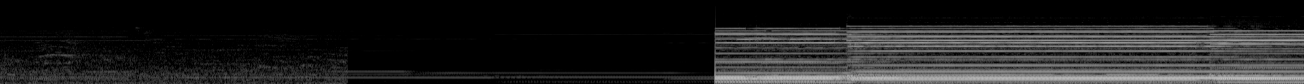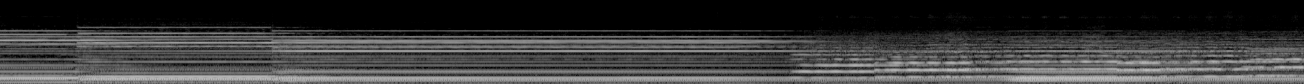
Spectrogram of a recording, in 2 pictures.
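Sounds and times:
higher organ melody: 0.0 - 3.5, 7.2 - 26.0
organ chords: 0.0 - 3.5, 7.2 - 26.0.

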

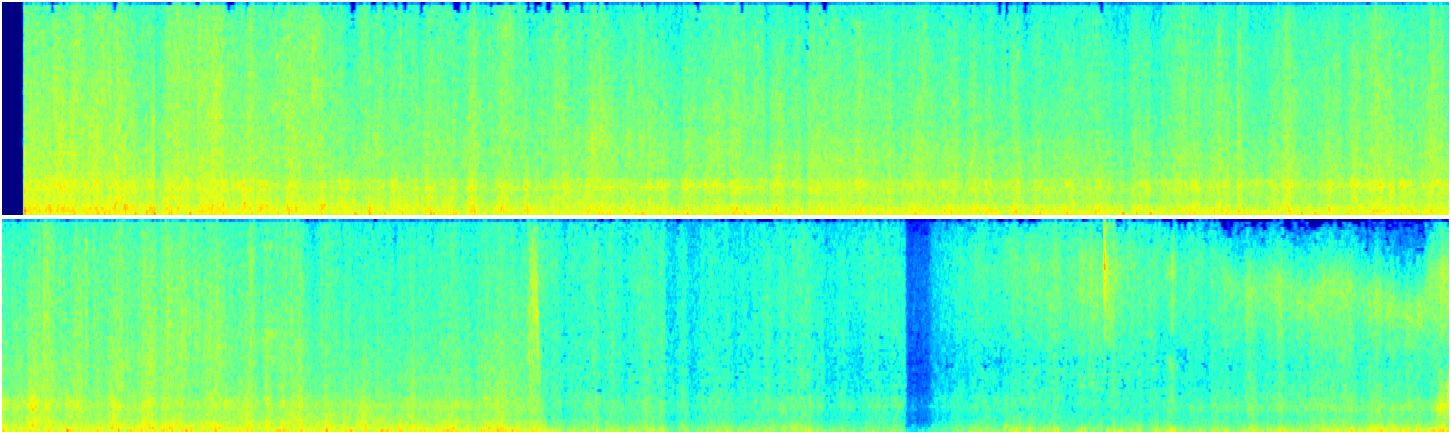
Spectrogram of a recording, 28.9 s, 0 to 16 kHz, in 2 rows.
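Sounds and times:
wind on microphone: 0.2 - 28.9.

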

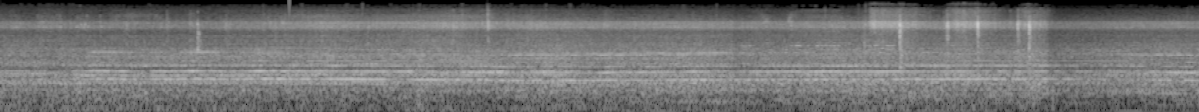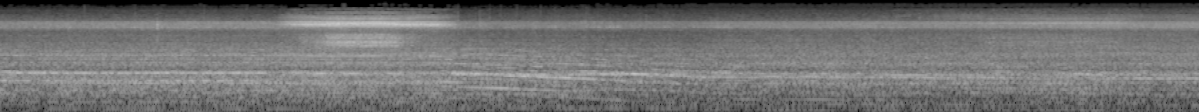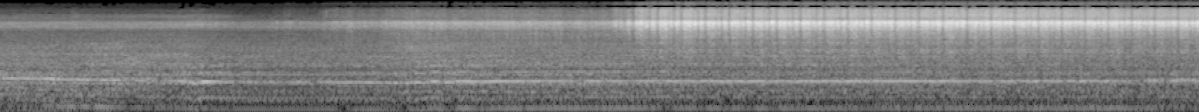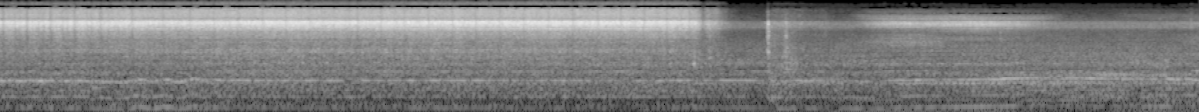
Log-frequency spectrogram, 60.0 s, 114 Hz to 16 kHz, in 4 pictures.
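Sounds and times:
diesel engine and hydraulics running: 0.0 - 59.9
rotating broom sweeping gravel: 34.8 - 54.0.

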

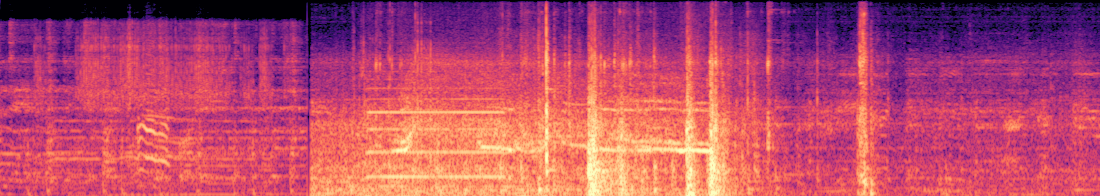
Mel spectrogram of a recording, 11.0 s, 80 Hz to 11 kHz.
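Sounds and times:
car horn: 3.6 - 7.4.

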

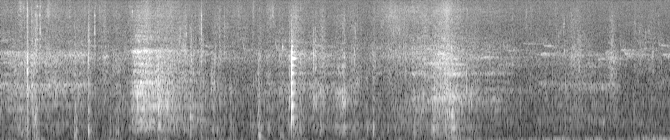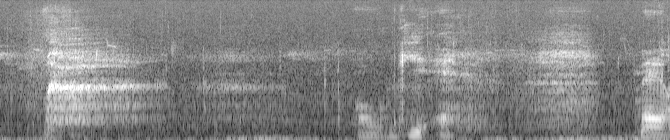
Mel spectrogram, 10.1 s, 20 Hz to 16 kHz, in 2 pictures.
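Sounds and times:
rustle: 0.0 - 10.0.

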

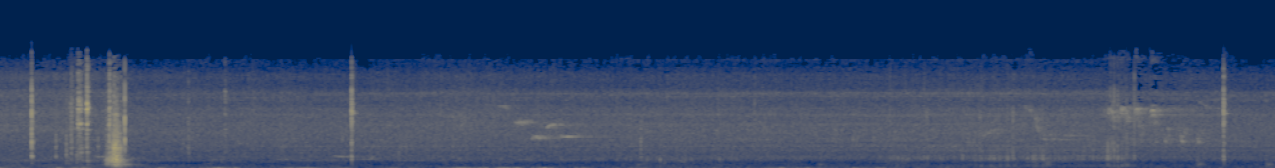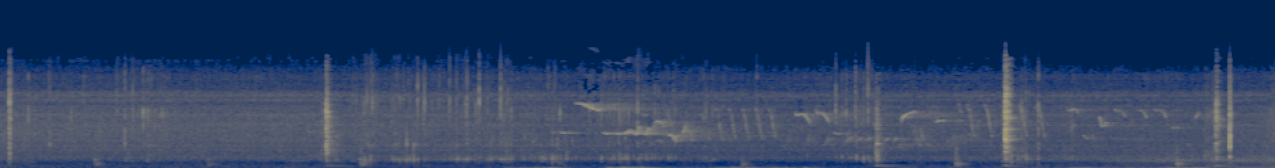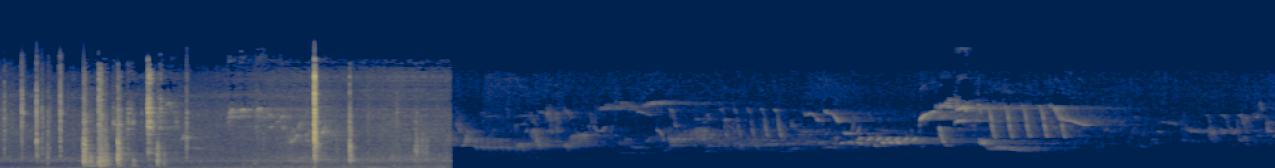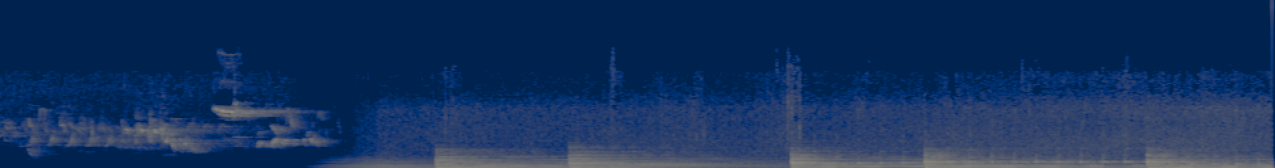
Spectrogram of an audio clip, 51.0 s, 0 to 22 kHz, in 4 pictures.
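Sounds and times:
birds chirping: 9.4 - 36.4
sharp clicks and clinks: 21.3 - 23.2, 24.6 - 27.4.

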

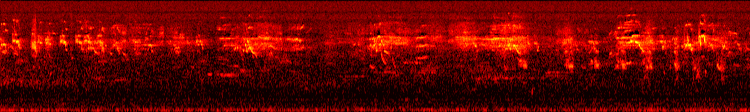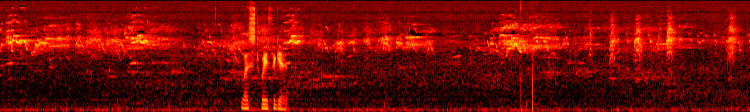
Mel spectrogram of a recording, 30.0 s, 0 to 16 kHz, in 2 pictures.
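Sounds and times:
birds chirping and calling: 7.5 - 23.5, 24.1 - 30.0.

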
